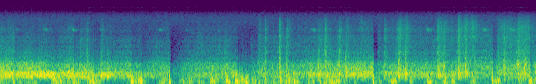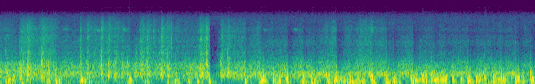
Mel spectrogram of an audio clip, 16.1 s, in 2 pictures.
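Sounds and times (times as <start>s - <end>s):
train rattling and rumbling: 0.0s - 16.0s.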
